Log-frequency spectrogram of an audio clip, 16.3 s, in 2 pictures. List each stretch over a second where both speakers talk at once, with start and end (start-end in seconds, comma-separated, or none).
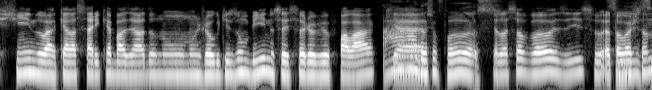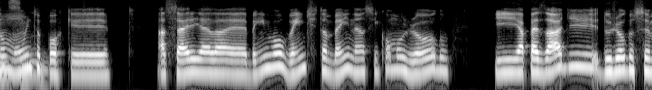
7.5-8.8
